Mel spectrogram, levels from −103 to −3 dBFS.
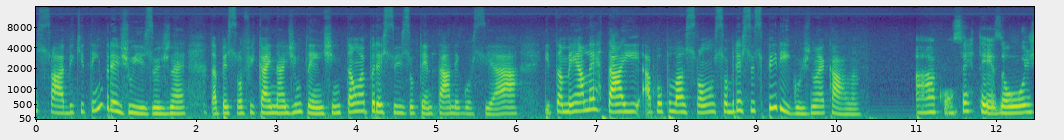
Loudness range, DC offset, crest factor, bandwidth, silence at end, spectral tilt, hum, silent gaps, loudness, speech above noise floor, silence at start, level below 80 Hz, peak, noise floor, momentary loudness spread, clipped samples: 3 LU; under 0.1%; 16 dB; 16 kHz; 0 s; -5.5 dB/octave; none; none; -18 LUFS; 28 dB; 0 s; -38 dBFS; -2 dBFS; -46 dBFS; 8 LU; under 0.1%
